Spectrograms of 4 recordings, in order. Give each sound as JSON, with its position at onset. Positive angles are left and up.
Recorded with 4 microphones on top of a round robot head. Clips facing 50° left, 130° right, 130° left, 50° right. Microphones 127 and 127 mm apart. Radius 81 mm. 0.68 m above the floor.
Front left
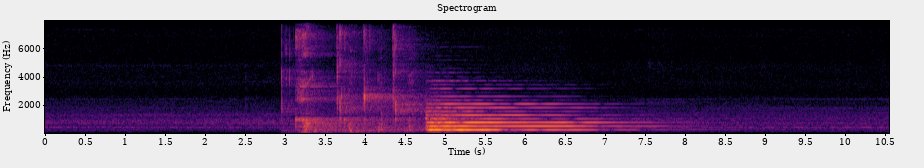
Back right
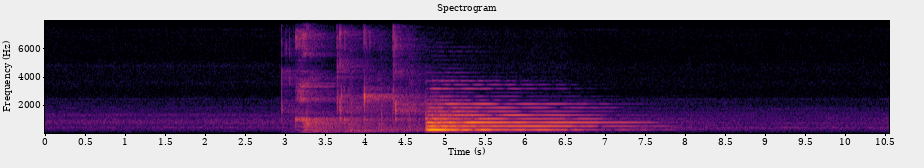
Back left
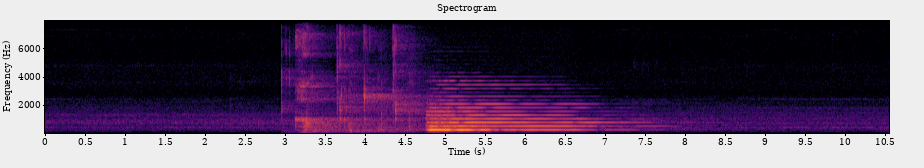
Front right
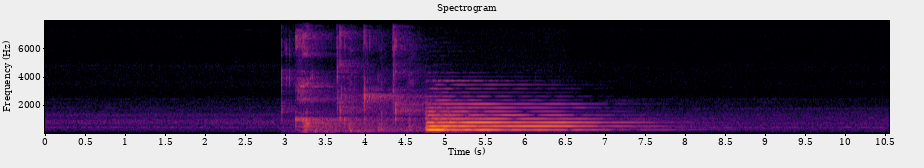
{"t": 3.0, "sound": "chewing", "azimuth_deg": 45, "distance_m": 0.7}
{"t": 4.8, "sound": "a piano", "azimuth_deg": -75, "distance_m": 3.0}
